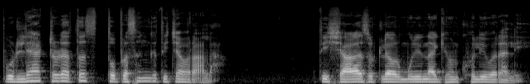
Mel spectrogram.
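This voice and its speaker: A man narrating a Marathi short story in a steady, expressive reading voice. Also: mid-range voice, fairly quick.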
